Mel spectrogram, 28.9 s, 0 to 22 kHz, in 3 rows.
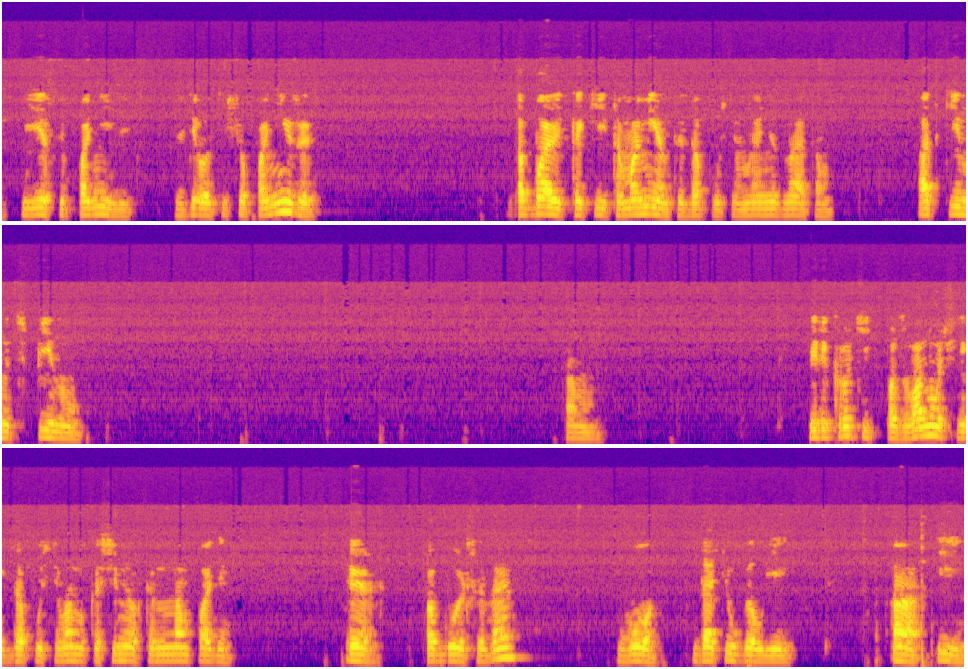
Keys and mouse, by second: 0.7 g, 2.5 middle click, 4.8 click, 7.1 r, 8.0 click, 9.6 click, 10.3 r, 12.1 middle click, 13.3 r, 15.3 middle click, 16.4 middle click, 17.9 click, 20.3 KP_7, 22.3 r, 23.3 click, 23.7-25.1 middle drag, 27.8 a, 28.3 i.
